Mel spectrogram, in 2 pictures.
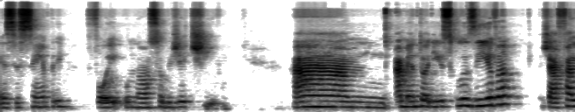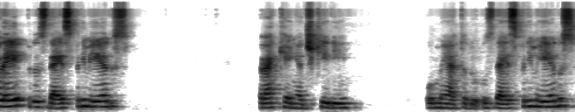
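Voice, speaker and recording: A woman of medium pitch and ordinary pitch variation at a very slow pace, with long, frequent pauses and audible room echo. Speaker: dentist and laser lecturer. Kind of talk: online lecture with sales pitch.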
